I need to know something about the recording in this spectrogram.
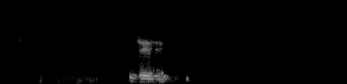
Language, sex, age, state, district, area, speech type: Dogri, male, 18-30, Jammu and Kashmir, Jammu, urban, conversation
